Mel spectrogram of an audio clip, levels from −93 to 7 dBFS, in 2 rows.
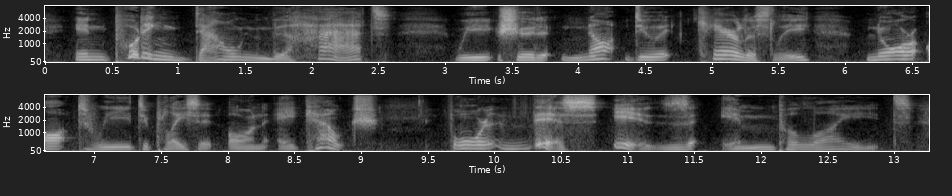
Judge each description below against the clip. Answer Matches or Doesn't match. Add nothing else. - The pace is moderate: Doesn't match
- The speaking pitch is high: Doesn't match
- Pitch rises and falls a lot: Matches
